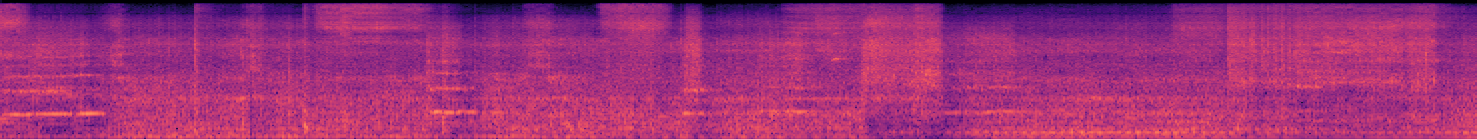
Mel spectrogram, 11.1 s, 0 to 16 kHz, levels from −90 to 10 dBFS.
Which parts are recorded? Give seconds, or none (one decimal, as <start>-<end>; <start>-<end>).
5.4-6.4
